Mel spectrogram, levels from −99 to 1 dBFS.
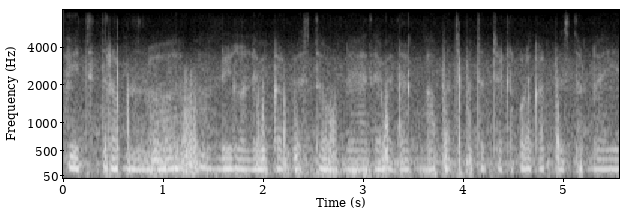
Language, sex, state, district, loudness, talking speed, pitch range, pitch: Telugu, female, Andhra Pradesh, Visakhapatnam, -18 LUFS, 150 wpm, 170-180 Hz, 175 Hz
